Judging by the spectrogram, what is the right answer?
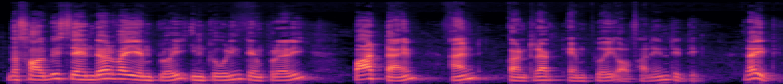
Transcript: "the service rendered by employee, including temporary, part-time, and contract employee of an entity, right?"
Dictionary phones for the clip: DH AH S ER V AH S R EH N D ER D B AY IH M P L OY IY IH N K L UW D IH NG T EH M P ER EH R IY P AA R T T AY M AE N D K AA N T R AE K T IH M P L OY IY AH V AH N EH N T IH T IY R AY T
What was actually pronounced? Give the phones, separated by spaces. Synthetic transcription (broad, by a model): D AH S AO B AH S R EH N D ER D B AY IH M P L OY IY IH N K L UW D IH NG T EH M P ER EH R IY P AA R T T AY M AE N D K AA N T R AE K T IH M P L OY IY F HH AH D EH N T IH T IY R AY T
